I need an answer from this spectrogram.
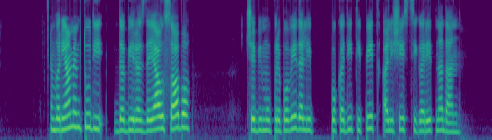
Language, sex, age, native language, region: Slovenian, female, 18-29, Slovenian, Central Slovenia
